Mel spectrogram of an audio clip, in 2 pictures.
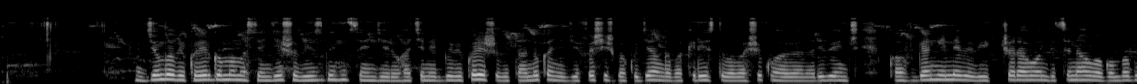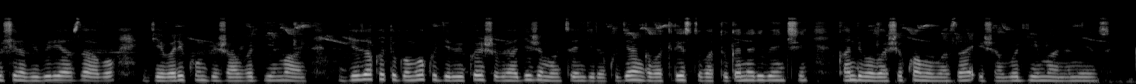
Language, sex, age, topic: Kinyarwanda, female, 18-24, finance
